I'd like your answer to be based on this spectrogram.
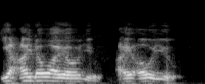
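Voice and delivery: yelling, shouted delivery. A player's character yells at his phone after agreeing to drive, yelling. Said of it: "yells at his phone".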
